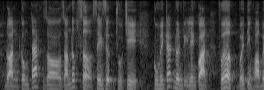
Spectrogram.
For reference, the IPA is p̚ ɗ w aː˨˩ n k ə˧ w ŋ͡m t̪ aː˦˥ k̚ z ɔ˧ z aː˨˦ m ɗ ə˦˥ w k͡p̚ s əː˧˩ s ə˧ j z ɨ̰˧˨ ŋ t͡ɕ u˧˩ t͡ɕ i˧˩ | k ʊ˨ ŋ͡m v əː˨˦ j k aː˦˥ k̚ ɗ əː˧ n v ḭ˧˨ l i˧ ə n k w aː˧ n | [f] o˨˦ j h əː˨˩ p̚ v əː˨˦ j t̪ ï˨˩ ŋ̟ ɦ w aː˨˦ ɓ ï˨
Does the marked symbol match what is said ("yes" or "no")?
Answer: yes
